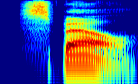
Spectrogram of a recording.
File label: "spell", English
